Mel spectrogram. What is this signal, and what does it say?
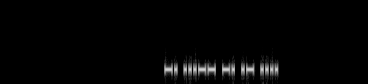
Morse code, heard as a keyed tone, about 48 wpm, 700 Hz. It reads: N3NAH
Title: USA Call Signs - 5 Characters - Repeated 2x - 50wpm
